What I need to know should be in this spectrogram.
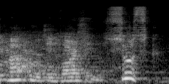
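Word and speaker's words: سوسک: Susk. Susk.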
